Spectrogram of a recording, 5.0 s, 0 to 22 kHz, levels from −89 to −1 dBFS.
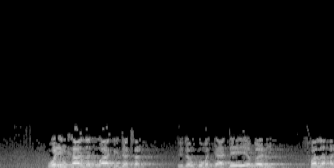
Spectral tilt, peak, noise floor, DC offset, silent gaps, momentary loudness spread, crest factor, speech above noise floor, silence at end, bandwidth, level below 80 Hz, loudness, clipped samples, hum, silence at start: -3.5 dB/octave; -4 dBFS; -48 dBFS; under 0.1%; none; 18 LU; 18 dB; 27 dB; 0 s; 5.6 kHz; -68 dBFS; -21 LUFS; under 0.1%; none; 0.55 s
